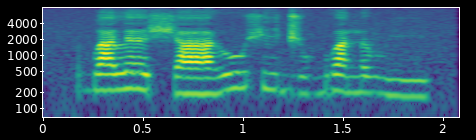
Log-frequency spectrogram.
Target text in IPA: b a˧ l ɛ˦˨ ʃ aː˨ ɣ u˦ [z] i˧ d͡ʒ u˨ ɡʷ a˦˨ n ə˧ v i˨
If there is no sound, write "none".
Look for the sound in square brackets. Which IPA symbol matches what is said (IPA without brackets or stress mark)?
ʃ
